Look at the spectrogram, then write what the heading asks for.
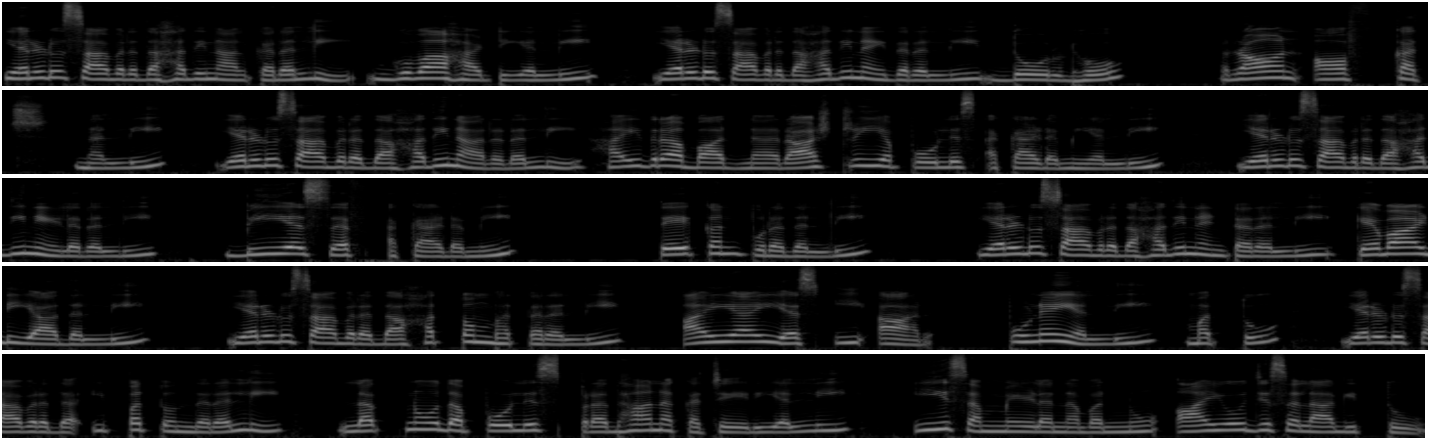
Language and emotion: Kannada, neutral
